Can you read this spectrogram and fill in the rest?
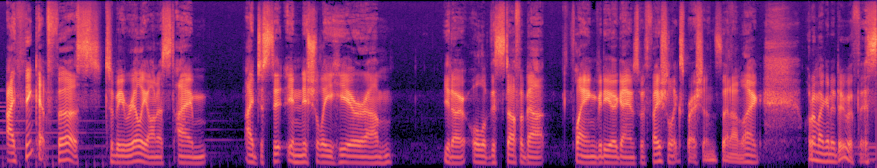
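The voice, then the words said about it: Australian accent. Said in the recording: “that Aussie accent”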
